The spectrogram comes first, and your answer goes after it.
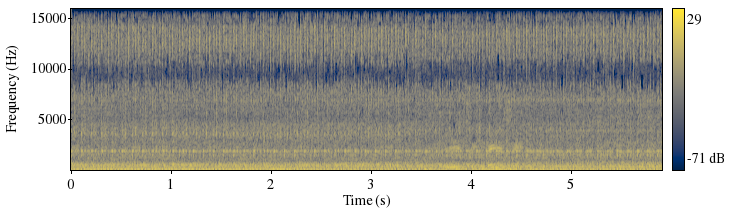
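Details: Toro diesel mower tractor that was run out of fuel and got air-locked, now idling after the fuel line was bled at a 12 mm screw with the ignition on. It gives a steady, even low chug with no misses or stumbling. This is a normal idle.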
